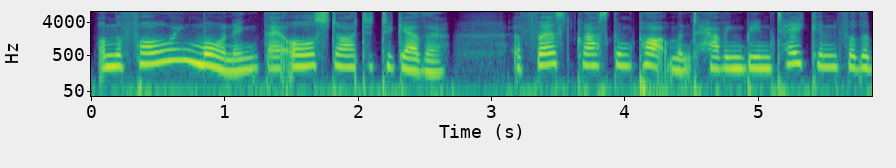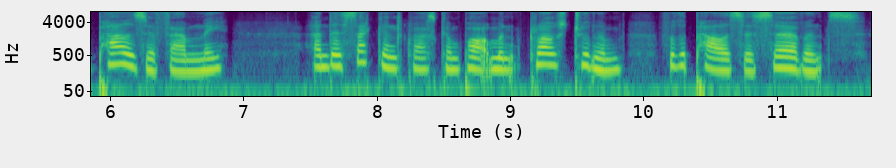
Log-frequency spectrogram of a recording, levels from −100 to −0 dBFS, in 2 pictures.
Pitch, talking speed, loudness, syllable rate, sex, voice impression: 235 Hz, 155 wpm, -18 LUFS, 5.1 syllables/s, female, slightly feminine, young, slightly muffled, cute, slightly friendly, slightly kind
